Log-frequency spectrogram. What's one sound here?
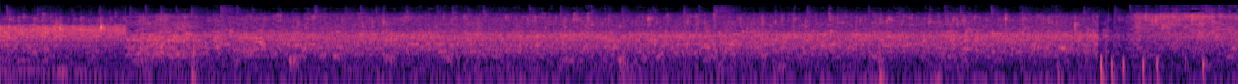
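Floodwater rushes and churns loudly.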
